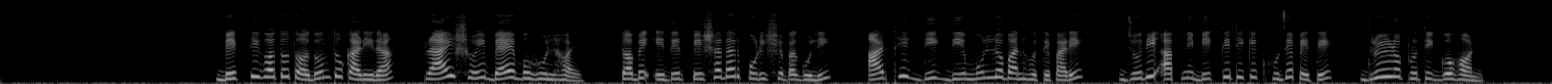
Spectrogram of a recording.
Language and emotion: Bengali, neutral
